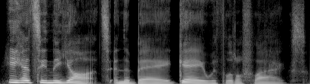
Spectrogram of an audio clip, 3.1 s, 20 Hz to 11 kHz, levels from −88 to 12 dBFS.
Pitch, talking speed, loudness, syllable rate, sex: 185 Hz, 230 wpm, -17 LUFS, 4.4 syllables/s, female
